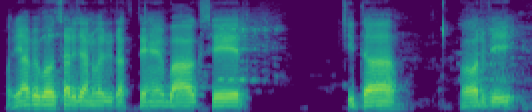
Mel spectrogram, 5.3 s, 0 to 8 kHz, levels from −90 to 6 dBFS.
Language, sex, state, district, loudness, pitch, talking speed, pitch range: Hindi, male, Bihar, Jahanabad, -18 LUFS, 100 Hz, 170 wpm, 100-105 Hz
